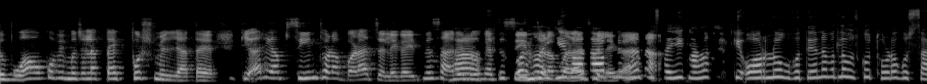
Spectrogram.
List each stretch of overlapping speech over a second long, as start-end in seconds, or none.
4.5-6.6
